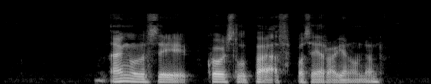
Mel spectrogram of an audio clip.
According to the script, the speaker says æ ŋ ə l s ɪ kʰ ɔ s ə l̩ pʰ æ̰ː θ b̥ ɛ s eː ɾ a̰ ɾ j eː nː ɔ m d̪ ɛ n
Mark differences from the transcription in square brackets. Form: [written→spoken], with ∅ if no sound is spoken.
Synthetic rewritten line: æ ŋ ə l s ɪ kʰ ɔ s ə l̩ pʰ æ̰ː θ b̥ [ɛ→a] s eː ɾ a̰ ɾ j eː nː ɔ m d̪ ɛ n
